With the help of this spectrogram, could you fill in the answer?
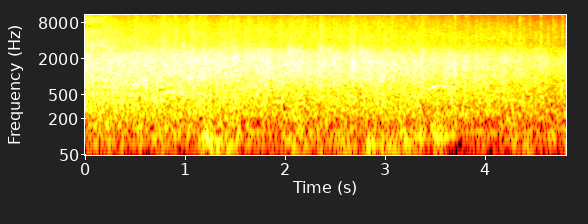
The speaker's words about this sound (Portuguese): Agora pode dar uma salva de palmas a Jesus.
